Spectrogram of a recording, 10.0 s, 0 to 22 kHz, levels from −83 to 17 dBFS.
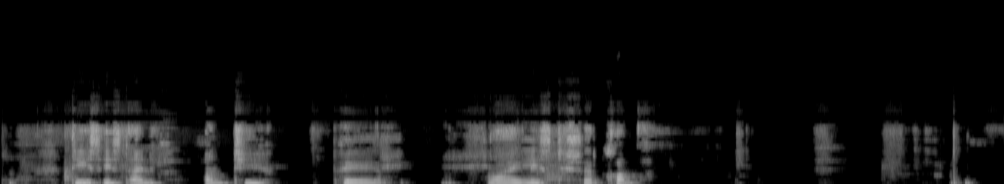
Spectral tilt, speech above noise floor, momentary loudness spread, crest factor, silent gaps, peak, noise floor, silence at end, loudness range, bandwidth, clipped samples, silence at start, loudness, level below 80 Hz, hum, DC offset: -3 dB/octave; 48 dB; 24 LU; 22 dB; 3.04-3.08 s, 7.87-8.09 s, 8.70-8.80 s; -2 dBFS; -70 dBFS; 0.3 s; 12 LU; 10 kHz; under 0.1%; 0.1 s; -21 LUFS; -66 dBFS; none; under 0.1%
